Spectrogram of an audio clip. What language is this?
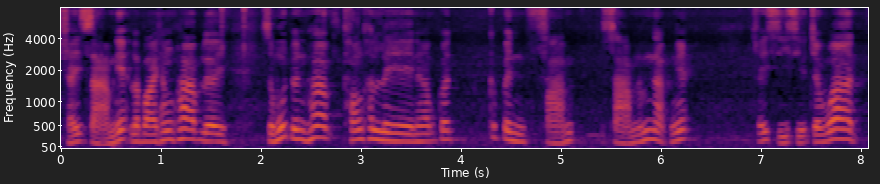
Thai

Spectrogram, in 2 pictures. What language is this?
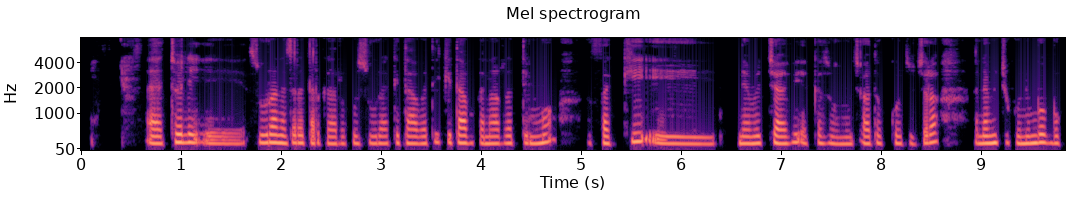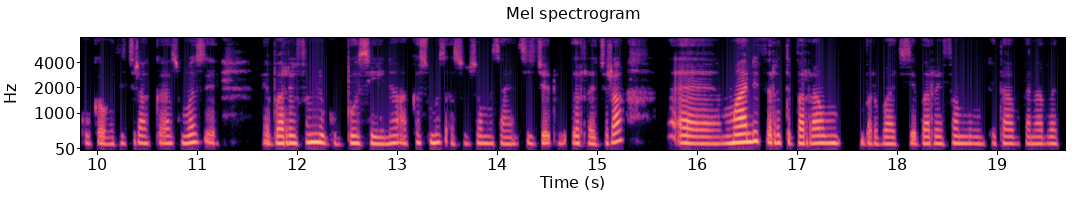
Oromo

